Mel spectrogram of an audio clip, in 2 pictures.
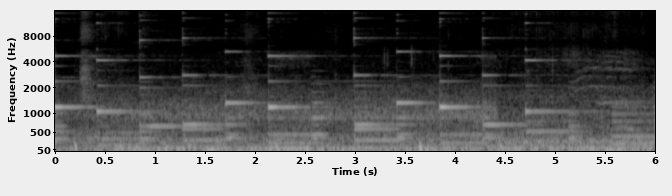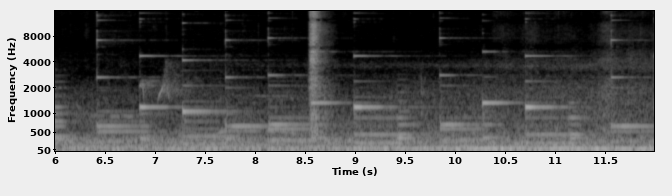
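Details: Gentle chiming music-box melody with tinkling bell notes plays throughout, and no animal voice.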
